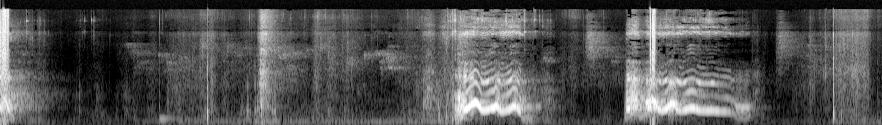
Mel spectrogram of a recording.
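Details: Olive, a Soft Coated Wheaten Terrier, gives two drawn-out, wavering barks about a second each, separated by a short pause, with scattered clicks and quiet background hum between them.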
